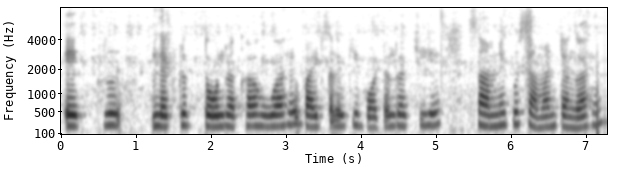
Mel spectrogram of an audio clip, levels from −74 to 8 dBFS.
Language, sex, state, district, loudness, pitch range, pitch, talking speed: Hindi, female, Chandigarh, Chandigarh, -18 LUFS, 210-235 Hz, 220 Hz, 125 wpm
